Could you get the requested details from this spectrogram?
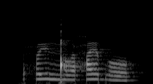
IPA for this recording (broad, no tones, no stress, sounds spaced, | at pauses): ħ y ŋ͡ǃ o ħ ɛ b o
